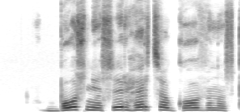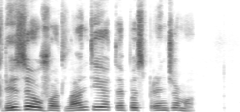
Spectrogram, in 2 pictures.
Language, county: Lithuanian, Kaunas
